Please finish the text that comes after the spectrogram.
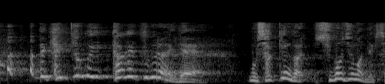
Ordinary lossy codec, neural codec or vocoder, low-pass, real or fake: MP3, 32 kbps; none; 7.2 kHz; real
